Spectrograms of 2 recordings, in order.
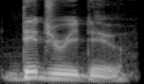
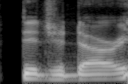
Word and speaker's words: didgeridoo: Digidario. Digidario. Didgeridoo. Yeah, Digidario. It's popped into my head. So anywho. So the correct pronunciation is didgeridoo.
